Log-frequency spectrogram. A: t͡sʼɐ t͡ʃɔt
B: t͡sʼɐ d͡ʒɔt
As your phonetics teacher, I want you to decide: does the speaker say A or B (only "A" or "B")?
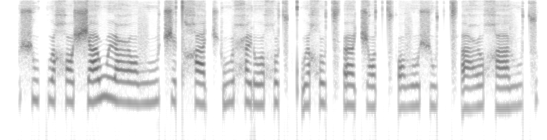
A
